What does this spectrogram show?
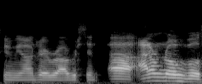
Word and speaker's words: Roberson: It's just Robertson without the T. But I think it's going to be Jeremy Lamb. I do not think it's going to be Andre Roberson.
